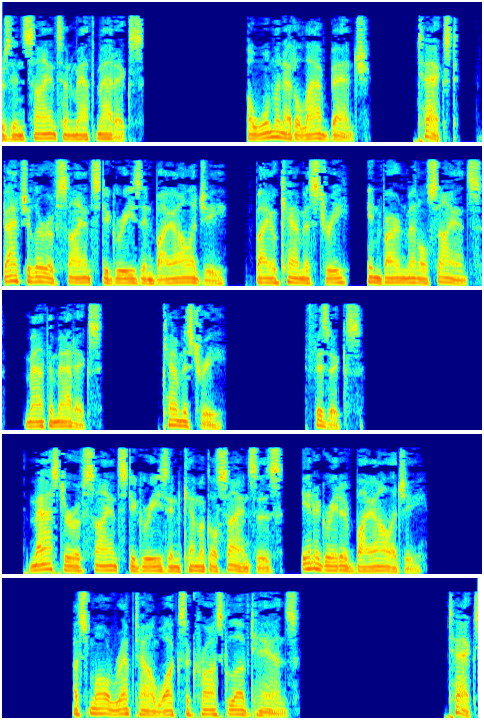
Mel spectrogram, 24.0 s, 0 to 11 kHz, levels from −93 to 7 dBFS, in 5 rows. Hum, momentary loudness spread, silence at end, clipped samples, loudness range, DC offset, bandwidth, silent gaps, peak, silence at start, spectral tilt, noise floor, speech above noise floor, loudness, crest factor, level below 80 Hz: none; 7 LU; 0 s; under 0.1%; 4 LU; under 0.1%; 8.2 kHz; none; -2 dBFS; 0 s; -5 dB/octave; under -90 dBFS; over 71 dB; -19 LUFS; 18 dB; -36 dBFS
